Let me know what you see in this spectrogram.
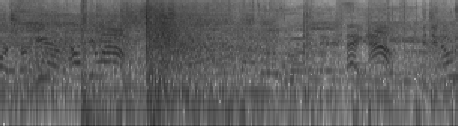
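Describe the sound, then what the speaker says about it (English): Fireworks bursting in Alan Wake, sharp booming cracks amid game music and pitched effects, with a strong blast near the middle and rumbling aftermath; voices are heard. "I can set off more of the fireworks from here and help you out!"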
